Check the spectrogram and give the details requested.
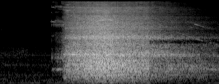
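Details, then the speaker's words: Homemade 3D-printed BiPAP ventilator built for COVID-19; spring-loaded, adjustable air release safety valve venting excess pressure, a sudden loud rush of hissing air that gradually eases. "but also as a safety component right here, this is an air release valve. Notice I turn the volume up real high."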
